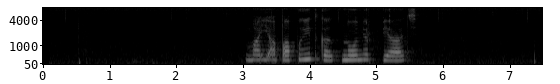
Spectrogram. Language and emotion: Russian, sad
